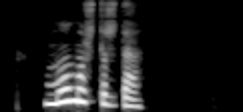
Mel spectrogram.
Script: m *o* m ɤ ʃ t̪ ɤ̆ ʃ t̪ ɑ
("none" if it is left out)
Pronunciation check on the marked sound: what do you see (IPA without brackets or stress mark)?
o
